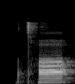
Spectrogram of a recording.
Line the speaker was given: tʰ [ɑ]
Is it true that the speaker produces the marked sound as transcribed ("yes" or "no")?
yes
